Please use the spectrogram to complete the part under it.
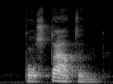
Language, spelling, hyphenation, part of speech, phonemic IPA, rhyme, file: Dutch, prostaten, pros‧ta‧ten, noun, /prɔsˈtaːtən/, -aːtən, Nl-prostaten.ogg
- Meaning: plural of prostaat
